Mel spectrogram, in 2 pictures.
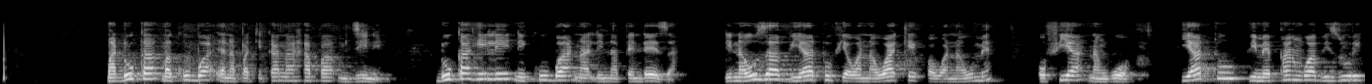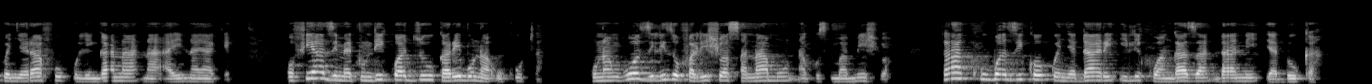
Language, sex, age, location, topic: Swahili, male, 36-49, Nairobi, finance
